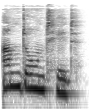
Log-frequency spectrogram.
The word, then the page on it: undaunted: British English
